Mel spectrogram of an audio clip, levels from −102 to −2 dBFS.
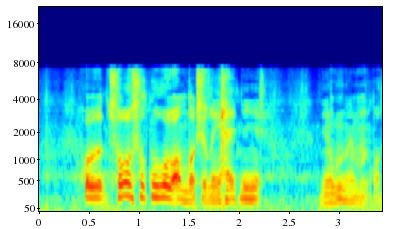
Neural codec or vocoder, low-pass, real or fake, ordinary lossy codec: autoencoder, 22.05 kHz, a latent of 192 numbers a frame, VITS, trained on many speakers; 7.2 kHz; fake; MP3, 64 kbps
